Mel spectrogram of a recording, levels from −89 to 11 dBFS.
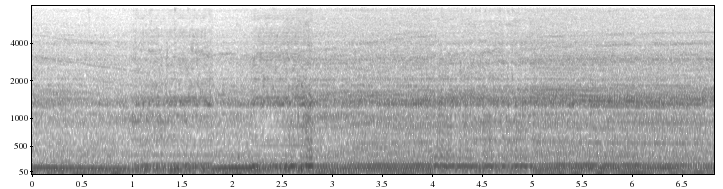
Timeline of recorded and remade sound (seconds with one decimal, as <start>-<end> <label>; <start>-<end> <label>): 0.0-1.0 recorded; 1.0-1.8 remade; 1.8-2.2 recorded; 2.2-2.8 remade; 2.8-4.0 recorded; 4.0-5.0 remade; 5.0-6.8 recorded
